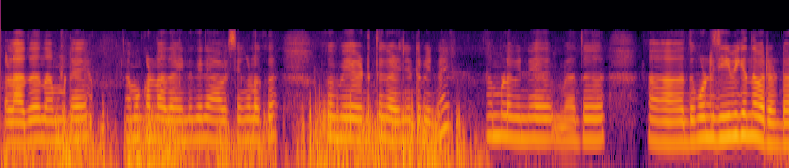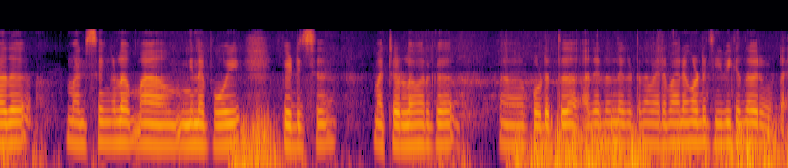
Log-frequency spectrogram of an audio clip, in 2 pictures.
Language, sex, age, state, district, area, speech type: Malayalam, female, 30-45, Kerala, Alappuzha, rural, spontaneous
